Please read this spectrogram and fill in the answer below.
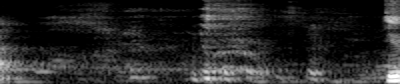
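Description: A short break in a man's amplified devotional singing: his sung line stops right at the start and the next line begins just at the end. In between there is only faint low sound, with a brief soft vocal noise about a second in.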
